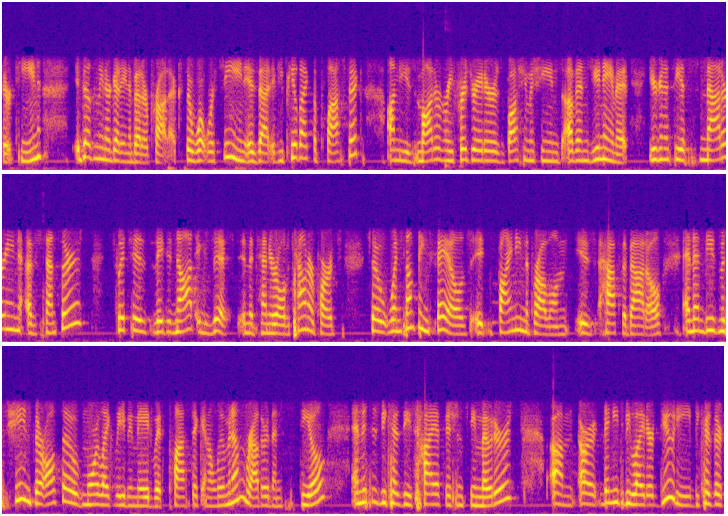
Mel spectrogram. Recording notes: Calling in LIVE from South Carolina. In the Sig Sauer Studios, presented by AutoFair.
